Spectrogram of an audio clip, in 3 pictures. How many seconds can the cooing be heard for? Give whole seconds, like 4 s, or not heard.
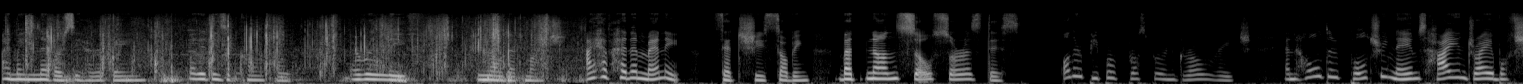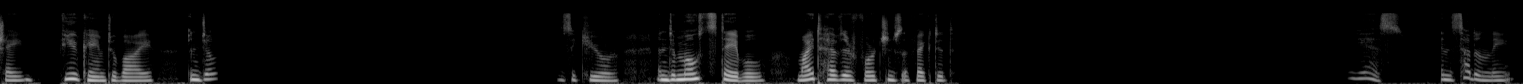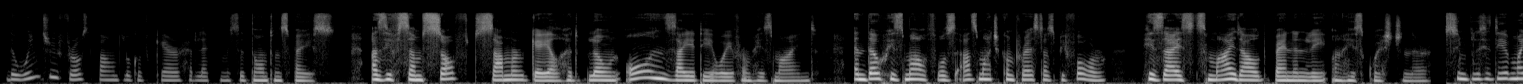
not heard.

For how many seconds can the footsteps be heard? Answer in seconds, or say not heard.
6 s.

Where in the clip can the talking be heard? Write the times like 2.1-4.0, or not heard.
0.0-17.4, 20.8-24.7, 28.7-45.6.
